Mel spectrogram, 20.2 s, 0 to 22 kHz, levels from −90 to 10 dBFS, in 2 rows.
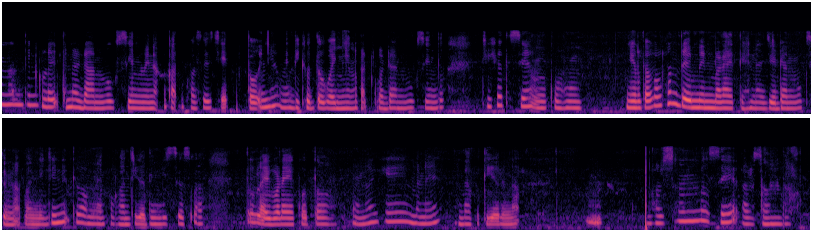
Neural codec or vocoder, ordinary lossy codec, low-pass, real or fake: codec, 16 kHz, 4 kbps, X-Codec, HuBERT features, trained on balanced general audio; none; none; fake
